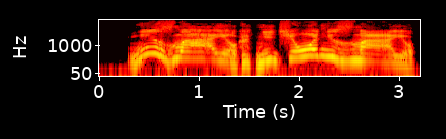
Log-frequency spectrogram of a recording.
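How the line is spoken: Gleeful yelling. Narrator (Russian): радостно заорал Пивз

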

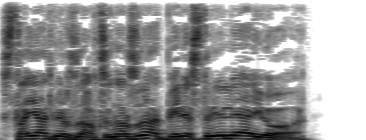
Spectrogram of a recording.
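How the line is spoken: Shouted. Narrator (Russian): крикнул

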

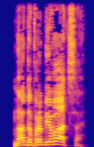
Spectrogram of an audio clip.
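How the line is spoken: Shouting. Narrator (Russian): крикнул Арагон

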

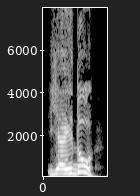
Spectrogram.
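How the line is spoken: Tired distant call, unalarmed. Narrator (Russian): крикнула она в ответ усталым голосом, доносившимся издалека и не выдававшим особой тревоги

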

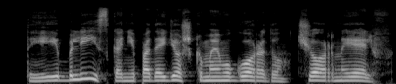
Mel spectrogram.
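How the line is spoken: Snarling. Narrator (Russian): зарычал другой всадник

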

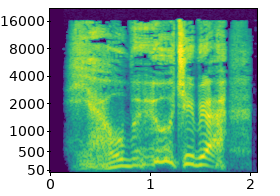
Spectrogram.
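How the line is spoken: Growl. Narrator (Russian): прорычал Пекка

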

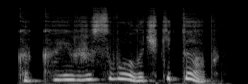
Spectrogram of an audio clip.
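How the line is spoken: Whisper. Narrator (Russian): прошептала Тиана

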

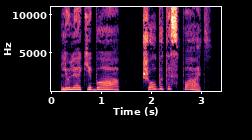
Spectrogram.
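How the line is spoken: Gentle request. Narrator (Russian): ласково попросила Шелти

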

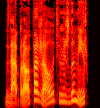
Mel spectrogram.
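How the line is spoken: Cheerful greeting. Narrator (Russian): бодро поприветствовал Милос

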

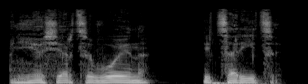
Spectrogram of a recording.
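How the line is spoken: Whispering. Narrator (Russian): прошептал он

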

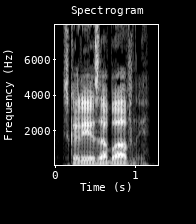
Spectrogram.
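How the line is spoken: Amused snort. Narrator (Russian): хмыкнул пилот

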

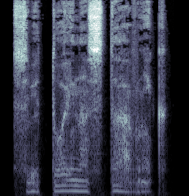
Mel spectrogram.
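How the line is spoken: Whisper. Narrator (Russian): прошептал Дар

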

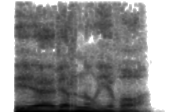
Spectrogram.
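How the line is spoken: Growling. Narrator (Russian): прорычал он

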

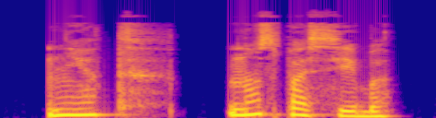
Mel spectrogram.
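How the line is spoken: Sad, smiling. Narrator (Russian): она печально улыбнулась ему

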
